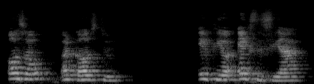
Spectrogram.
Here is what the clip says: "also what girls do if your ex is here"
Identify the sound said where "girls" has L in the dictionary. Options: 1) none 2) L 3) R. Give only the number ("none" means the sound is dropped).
1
